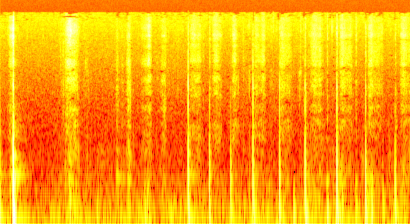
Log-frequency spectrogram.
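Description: Two wooden-handled metal carving tools scratch and carve grooves into the top of a solid milk chocolate bar, raising shavings. A sharp tap opens the clip, followed by soft, dull scraping strokes and short, muffled clicks as the blades cut into the chocolate.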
